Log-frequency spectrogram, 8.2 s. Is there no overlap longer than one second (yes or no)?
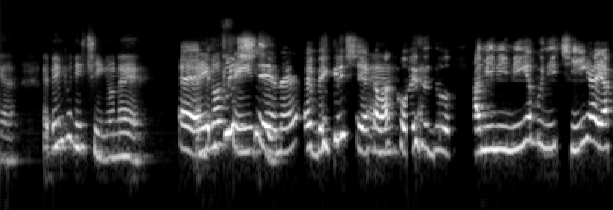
no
